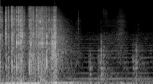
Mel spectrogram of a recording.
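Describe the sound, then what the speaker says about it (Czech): Tarot cards riffle-shuffled close up in one quick, crisp burst that fades into faint rustling and small taps. "Ještě cítím, že to jedno zamíchám."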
